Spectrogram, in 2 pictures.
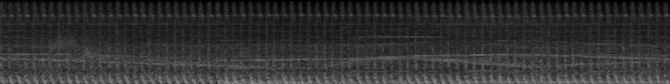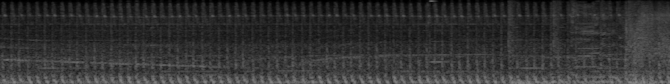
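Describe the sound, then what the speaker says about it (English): Rapid gunfire in a video game played from a helicopter, a steady fast-pulsing rattle of shots under constant rotor drone, moderately loud and continuous with no talk. "Is that you shooting stuff, or is that them?"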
